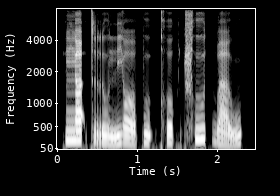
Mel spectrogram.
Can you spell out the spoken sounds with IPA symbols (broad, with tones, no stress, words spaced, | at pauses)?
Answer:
ŋa˦˥ʔtru˩˦n jɔː˩˦pu˨˩ʔkʰo˨˩k̚ t͡ɕʰuː˥˩t̚ba˩˦w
